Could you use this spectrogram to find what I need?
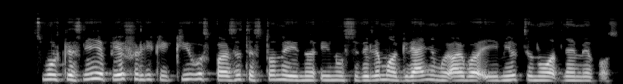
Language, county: Lithuanian, Marijampolė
